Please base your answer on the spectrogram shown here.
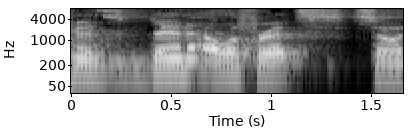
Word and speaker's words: Ellefritz: Yeah, so my name is Ben Ellefritz. So it's even though it's spelled E-L-L-E, it's Ellefritz. And so I serve as the executive pastor at the Crossing Church.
